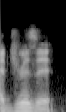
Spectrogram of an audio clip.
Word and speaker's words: Drizzt: It could be a what's his name that I can never say his name, Jurgen Drizzerzert. That guy's show. Drizzt. Yeah, Drizzt.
